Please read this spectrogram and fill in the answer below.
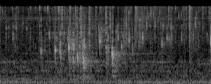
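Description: Chicken shami kababs shallow-frying in hot oil in a pan: a dense, steady crackle and sputter of bubbling oil.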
